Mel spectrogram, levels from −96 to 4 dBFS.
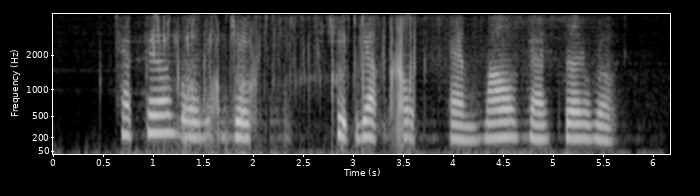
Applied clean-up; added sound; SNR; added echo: neural separator model SepFormer WHAMR!.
